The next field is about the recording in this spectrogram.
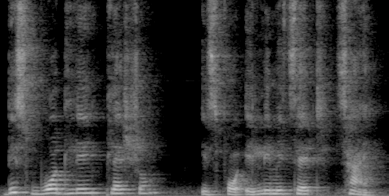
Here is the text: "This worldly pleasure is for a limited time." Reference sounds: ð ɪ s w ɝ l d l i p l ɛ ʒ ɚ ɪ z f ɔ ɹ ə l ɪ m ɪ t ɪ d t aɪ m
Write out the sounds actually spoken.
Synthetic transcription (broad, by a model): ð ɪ s w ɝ d l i p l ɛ ʃ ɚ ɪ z f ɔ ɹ ə l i m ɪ t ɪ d t aɪ m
